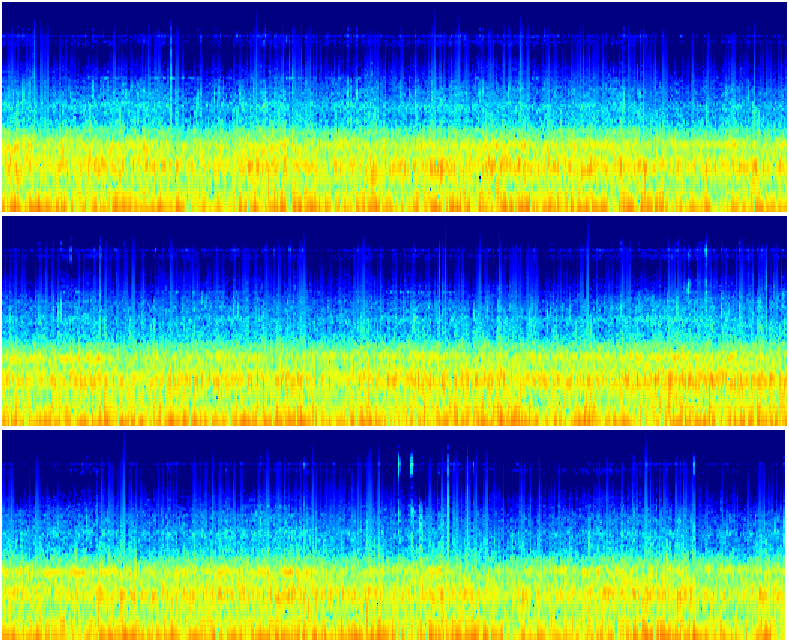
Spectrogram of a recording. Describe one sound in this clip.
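Small stones click and rattle under the tyres.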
